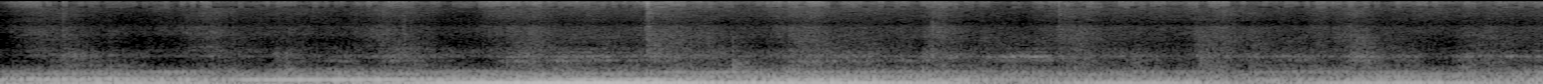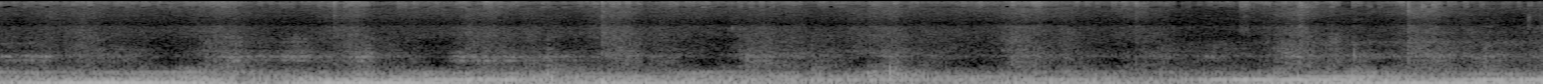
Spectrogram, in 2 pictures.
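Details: Hampton Inn hotel light fixtures give a steady low electrical hum that swells and eases but never stops, filling halls and rooms; front desk calls it "Hampton standard." Light fixture hum.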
